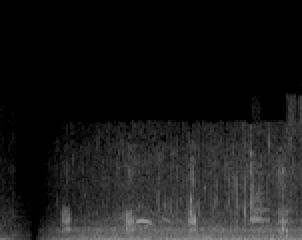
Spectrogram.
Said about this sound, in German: Na gut, ich habe meine Enten hier gefüttert. Alle sieben waren da, alle sieben sind satt geworden.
